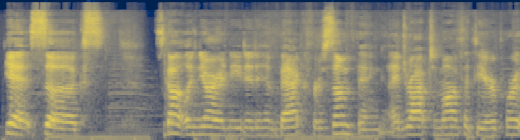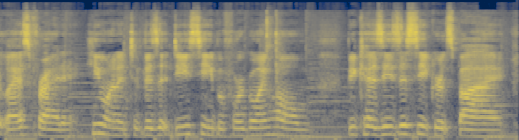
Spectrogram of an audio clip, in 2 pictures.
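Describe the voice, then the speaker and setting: A woman's voice: mid-range voice, fairly even intonation, normal speed, a bit bright, faint music behind, natural voice. A woman voicing a wry female detective. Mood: dry. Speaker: game player voicing a character.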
